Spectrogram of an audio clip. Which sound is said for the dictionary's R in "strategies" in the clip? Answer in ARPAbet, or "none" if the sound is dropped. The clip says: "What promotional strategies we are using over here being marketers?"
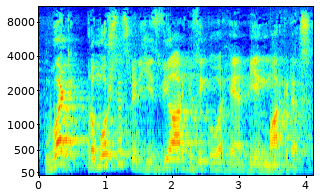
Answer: none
